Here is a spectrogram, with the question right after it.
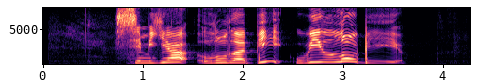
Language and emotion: Russian, positive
